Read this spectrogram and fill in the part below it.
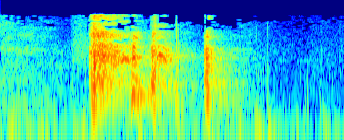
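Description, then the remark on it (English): A preacher interrupts a sermon with a loud, harsh cough, followed by a second shorter cough about a second later, then quiet. “Excuse me, I'm just going to need to cough quite loudly.”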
